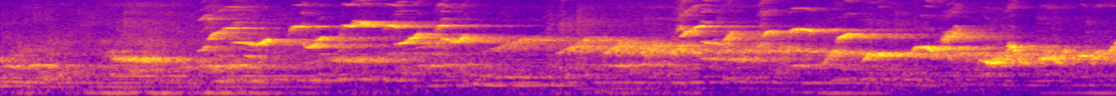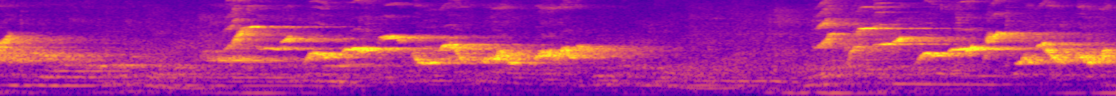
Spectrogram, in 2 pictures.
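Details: Oriental magpie-robin delivering a rich filler song for contest tutoring: dense, rapid cascades of descending whistled and chattering notes in long phrases, with one clear pause near the end.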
